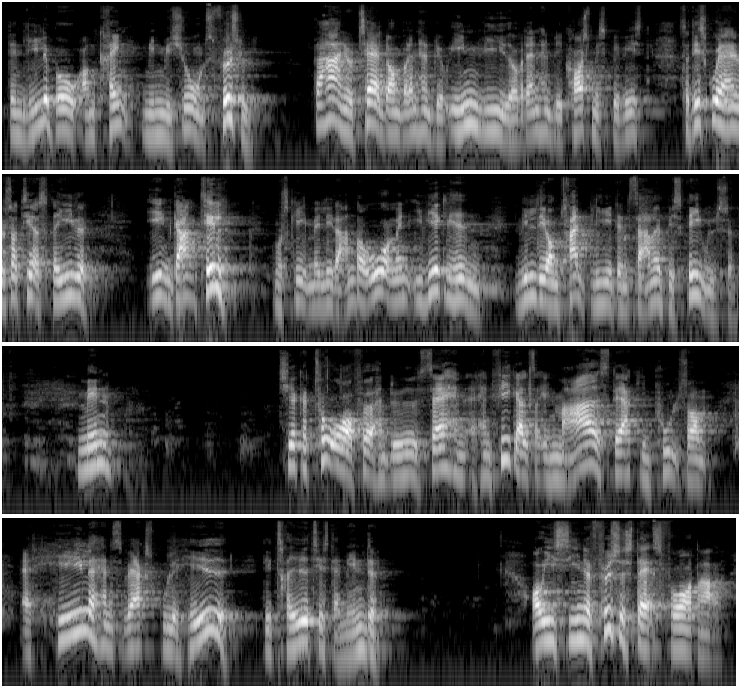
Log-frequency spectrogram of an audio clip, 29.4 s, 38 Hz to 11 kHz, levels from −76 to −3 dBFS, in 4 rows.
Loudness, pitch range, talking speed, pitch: -19 LUFS, 135-205 Hz, 165 wpm, 155 Hz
